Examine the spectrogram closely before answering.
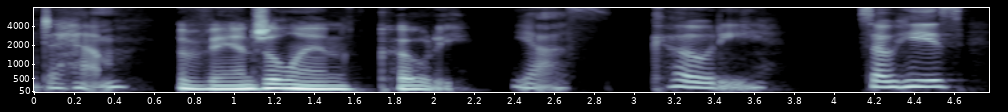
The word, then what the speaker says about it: Evangeline: And Janelle just sort of said Evangeline. Well, she mispronounces it first, but then she gets it right after a couple of tries. So it's Evangeline.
